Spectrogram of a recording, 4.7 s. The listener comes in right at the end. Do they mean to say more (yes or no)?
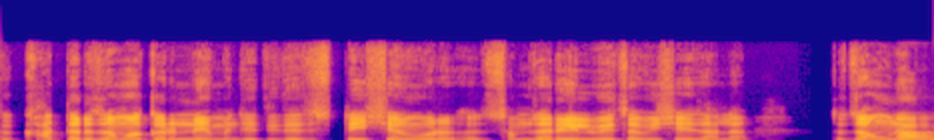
no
